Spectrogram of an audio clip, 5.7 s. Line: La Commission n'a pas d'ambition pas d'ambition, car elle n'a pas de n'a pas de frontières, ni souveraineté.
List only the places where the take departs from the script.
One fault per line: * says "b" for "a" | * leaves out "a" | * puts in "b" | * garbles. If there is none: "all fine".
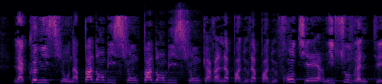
all fine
